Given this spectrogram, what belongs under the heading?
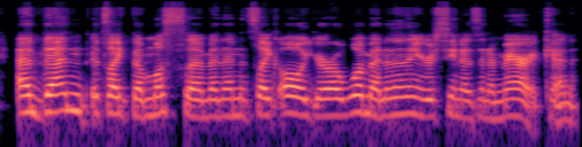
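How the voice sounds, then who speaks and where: With a Somali accent, a woman of medium pitch speaks in fairly even intonation, in a dry, close sound with no echo. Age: young. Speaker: student panelist. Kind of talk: panel discussion.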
